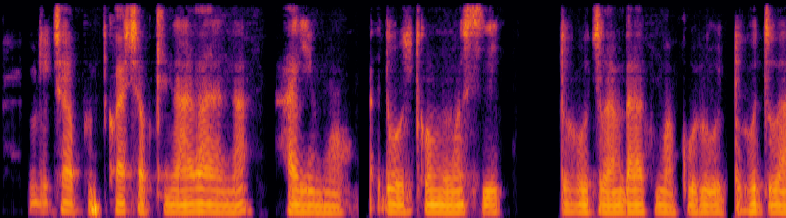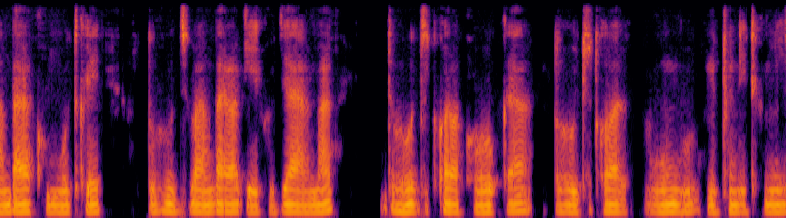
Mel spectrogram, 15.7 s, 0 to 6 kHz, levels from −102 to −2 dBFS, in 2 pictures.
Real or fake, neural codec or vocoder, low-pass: fake; codec, 16 kHz in and 24 kHz out, 1.1 kbps, FireRedTTS-2 codec; 5.4 kHz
